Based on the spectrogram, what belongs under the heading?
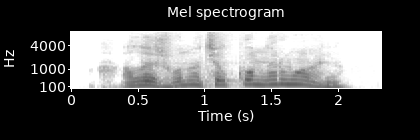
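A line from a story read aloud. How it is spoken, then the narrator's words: Trembling exclamation. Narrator (Ukrainian): вигукнув Гаррі тремтячим голосом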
